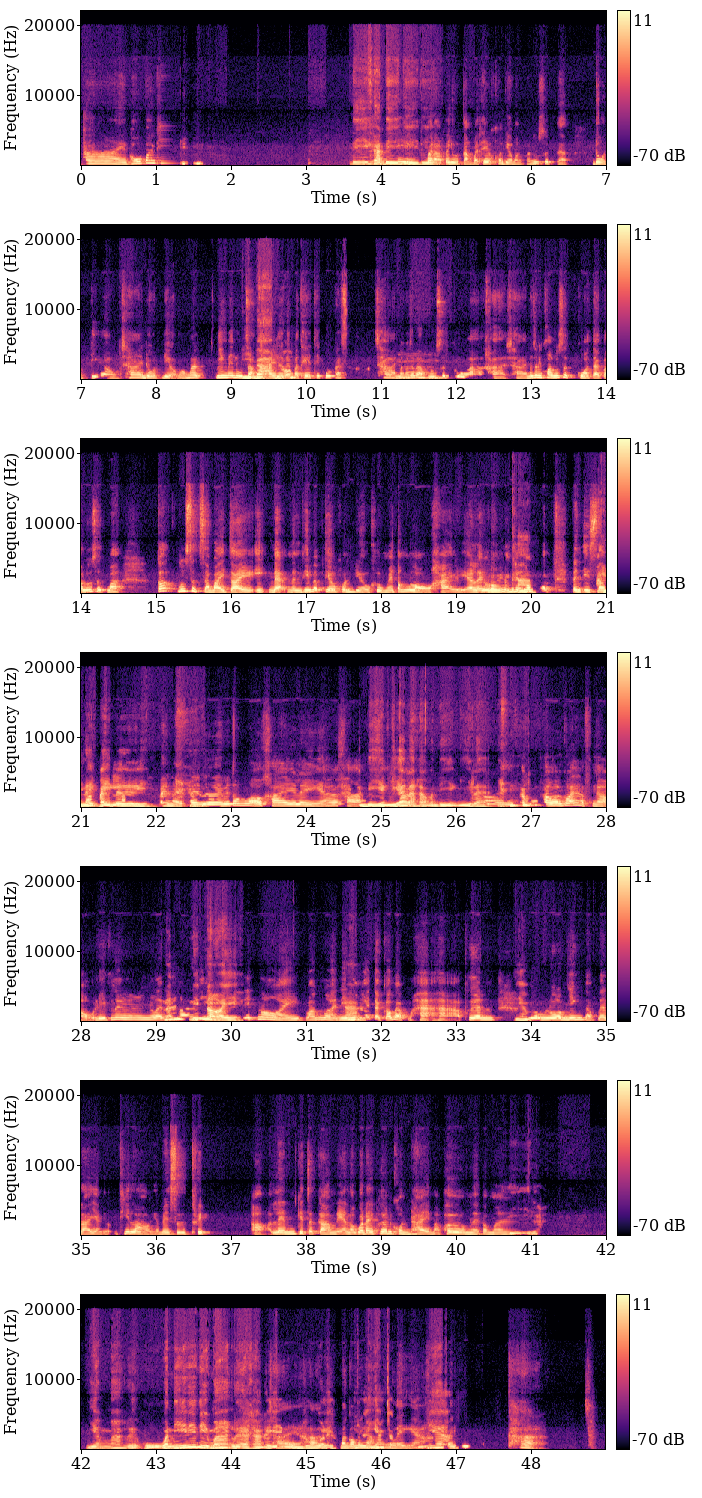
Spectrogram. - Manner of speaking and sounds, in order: distorted speech; static; tapping; laughing while speaking: "ประมาณ"; chuckle; chuckle
- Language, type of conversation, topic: Thai, unstructured, ประสบการณ์การเดินทางครั้งไหนที่ทำให้คุณประทับใจมากที่สุด?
